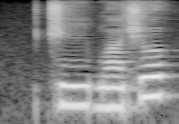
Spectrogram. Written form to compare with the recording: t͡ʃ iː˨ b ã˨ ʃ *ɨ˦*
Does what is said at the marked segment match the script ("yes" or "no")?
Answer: no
